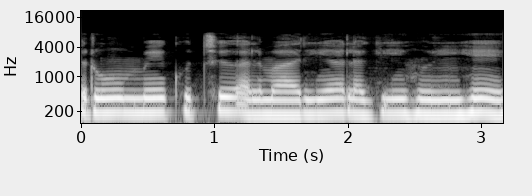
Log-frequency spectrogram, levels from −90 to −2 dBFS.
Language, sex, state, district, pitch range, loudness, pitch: Hindi, female, Maharashtra, Washim, 170-185 Hz, -11 LUFS, 180 Hz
